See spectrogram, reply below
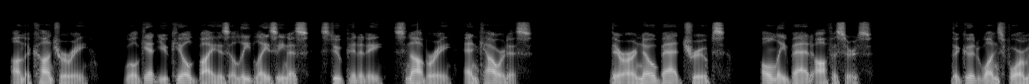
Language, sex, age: English, male, 40-59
